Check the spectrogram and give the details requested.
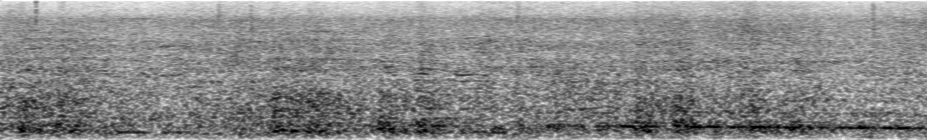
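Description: Green JR West electric commuter train running along a station platform: rumbling wheels with a steady whine that slowly drops in pitch over the second half.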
